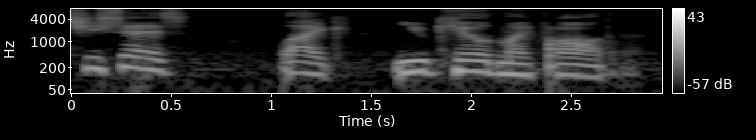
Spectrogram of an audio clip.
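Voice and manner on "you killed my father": level, expressionless delivery. Retelling Gaia's line from the fight: imitating Gaia's monotone. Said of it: "Super monotone".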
